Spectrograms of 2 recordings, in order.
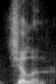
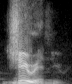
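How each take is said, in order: First: The word sounds like chilling, with no r. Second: The word sounds like cheering, with an r. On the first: The speaker is from Texas or nearby states. "Texas, Louisiana, Arkansas, Oklahoma, parts of Kansas. We say chilling" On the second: The speaker is from Mississippi or Georgia. "Then you get down to Mississippi and uh, parts of Georgia"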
